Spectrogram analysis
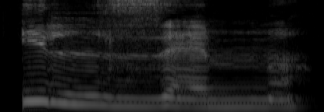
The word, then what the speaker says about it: ils aiment: But since this starts with a vowel, you will be linking the S to the A. Ils aiment.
